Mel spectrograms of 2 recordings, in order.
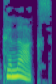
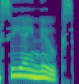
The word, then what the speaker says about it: Canucks: The Canucks, sorry, the CA Nukes, didn't just fire Bruce Boudreau, but also Bruce Boudreau.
